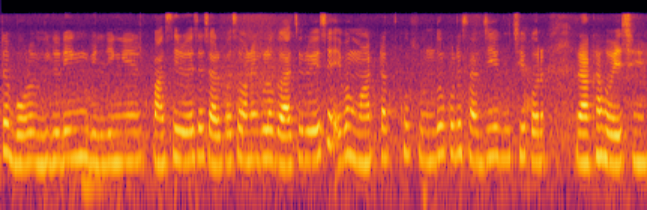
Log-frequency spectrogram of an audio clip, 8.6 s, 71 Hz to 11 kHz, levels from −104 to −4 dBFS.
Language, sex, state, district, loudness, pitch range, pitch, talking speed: Bengali, female, West Bengal, Malda, -19 LUFS, 225-250 Hz, 235 Hz, 145 wpm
